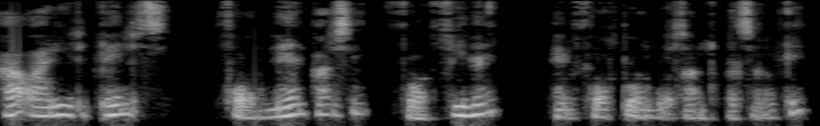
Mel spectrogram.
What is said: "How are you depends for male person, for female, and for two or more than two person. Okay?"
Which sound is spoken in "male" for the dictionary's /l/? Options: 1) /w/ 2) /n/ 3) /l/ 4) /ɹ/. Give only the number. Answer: 2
